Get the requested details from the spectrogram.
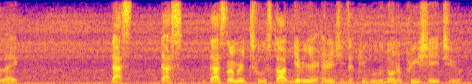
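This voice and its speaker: At a moderate pace, a man talks in a medium pitch, and room echo can be heard. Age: 20s. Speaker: motivational vlogger. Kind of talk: unscripted video journal monologue. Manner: casual, repetitive phrasing.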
